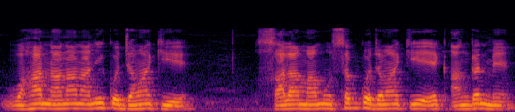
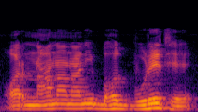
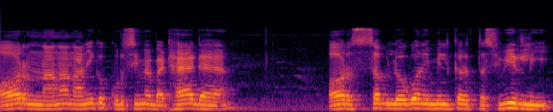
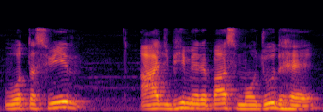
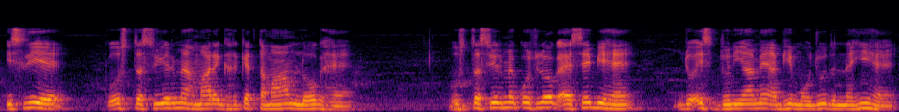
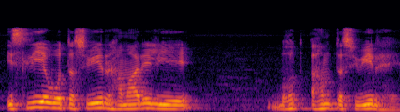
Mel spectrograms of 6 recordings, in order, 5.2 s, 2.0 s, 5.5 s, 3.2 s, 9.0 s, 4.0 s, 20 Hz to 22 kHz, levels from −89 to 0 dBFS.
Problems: none marked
